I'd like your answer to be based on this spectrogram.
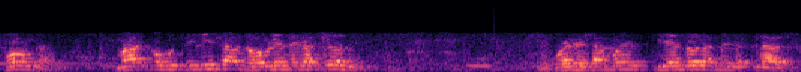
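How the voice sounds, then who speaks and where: Male Bible teacher, high pitch, repetitive quizzing lecture style, captured far off on a tinny, roomy recording. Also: a little hiss or hum. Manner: repeats key terms, quizzes the class. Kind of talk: classroom lecture. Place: classroom. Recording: tinny, echoey distant classroom recording.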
